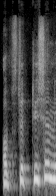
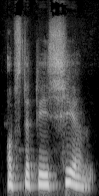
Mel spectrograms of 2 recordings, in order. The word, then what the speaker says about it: obstetrician: to that one late then obstetrician is the correct pronunciation not obstetrician you have to be careful so you know who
